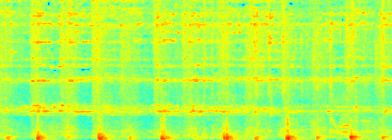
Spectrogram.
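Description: Deep dance drum beating a steady rhythm of about one stroke a second, over continuous jingling of bells.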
